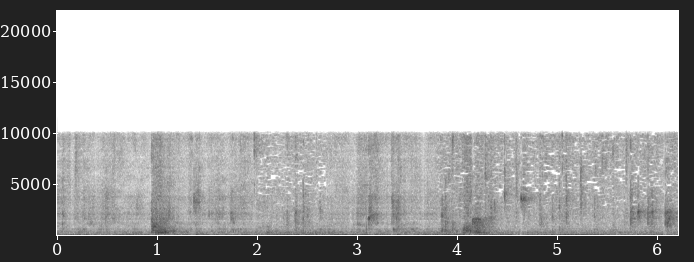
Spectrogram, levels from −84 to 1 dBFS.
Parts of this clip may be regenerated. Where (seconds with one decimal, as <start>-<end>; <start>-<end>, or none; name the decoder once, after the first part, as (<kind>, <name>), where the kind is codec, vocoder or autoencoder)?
0.0-2.0 (codec, HILCodec); 2.7-3.8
